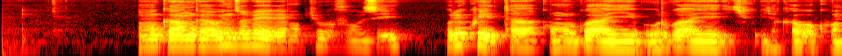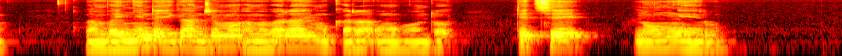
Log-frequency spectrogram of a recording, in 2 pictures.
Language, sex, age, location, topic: Kinyarwanda, male, 25-35, Kigali, health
